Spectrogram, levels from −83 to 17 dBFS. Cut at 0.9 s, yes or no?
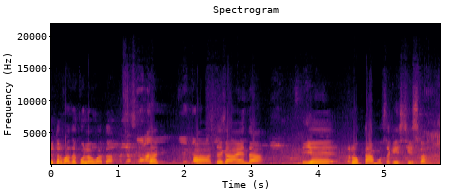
no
